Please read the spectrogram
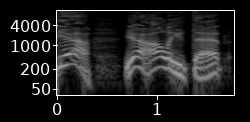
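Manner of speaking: grab the offer gleefully; eager yes. Retold or imitated. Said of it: "And I said".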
